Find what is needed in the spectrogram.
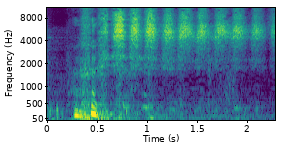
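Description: Fast, even rubbing or scratching strokes, about eight a second, with a brief low sound near the start.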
